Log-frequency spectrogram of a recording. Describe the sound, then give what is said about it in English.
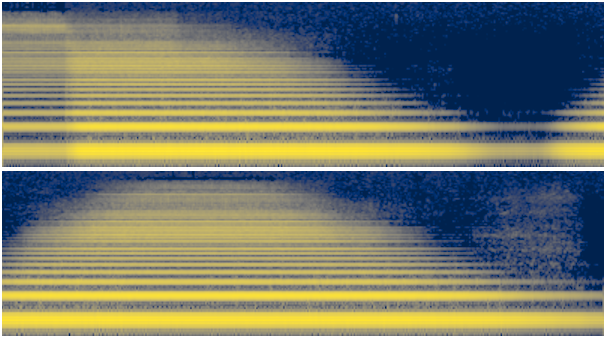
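Sustained synthesizer tone at a steady low pitch as a low-pass filter closes: the bright upper overtones fade from the top down until almost nothing remains. The filter then reopens to full brightness and slowly closes again. “So I'll close the filter, and we'll cut out first the higher overtones and then all of them.”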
